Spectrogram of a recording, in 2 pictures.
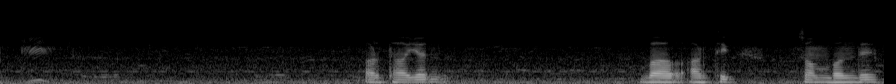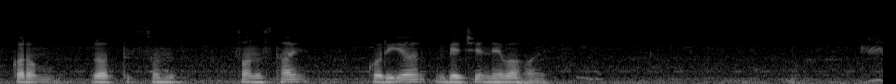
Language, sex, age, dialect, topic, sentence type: Bengali, male, 36-40, Standard Colloquial, banking, statement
